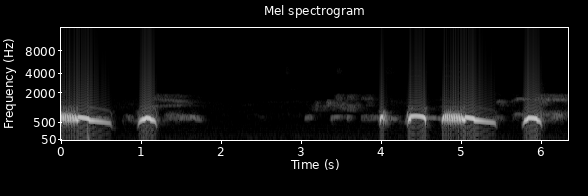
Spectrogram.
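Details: Spotted dove calling other doves with thổ cục đinh style cooing: two groups of low mellow coos, each with a long falling note and short rounded hoots, separated by a pause.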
